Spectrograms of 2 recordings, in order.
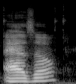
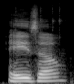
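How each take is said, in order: First: The first vowel is not a long A. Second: The first vowel is a long A. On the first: "but it could well be" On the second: "My English tells me the A is long"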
